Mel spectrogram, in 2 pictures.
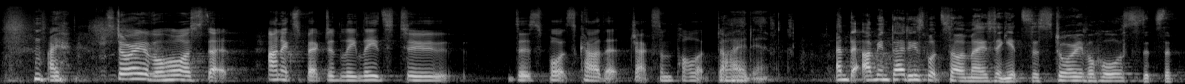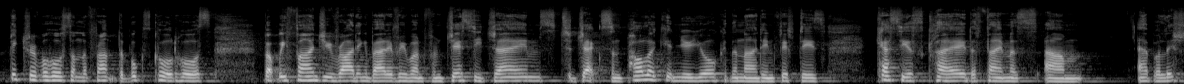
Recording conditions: live audience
